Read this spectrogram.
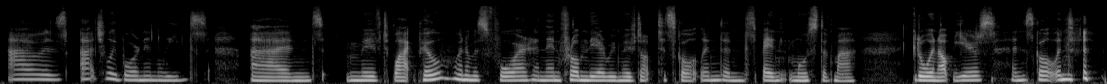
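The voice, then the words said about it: Scottish accent. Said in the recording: “you've got a Scottish accent”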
